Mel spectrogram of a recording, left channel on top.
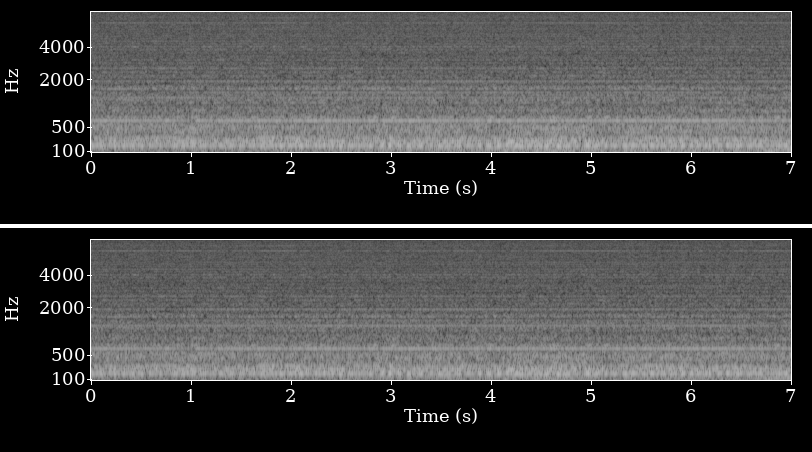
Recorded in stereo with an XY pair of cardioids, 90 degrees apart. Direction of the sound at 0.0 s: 5° left.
